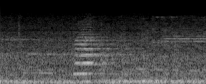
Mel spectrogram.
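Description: A single short vehicle horn toot a little under a second in, over steady street noise.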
